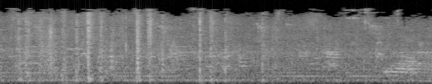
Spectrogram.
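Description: Hoofbeats of a cantering horse on sand arena footing, heard as a few scattered sharp thuds, over a background of indistinct voices.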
